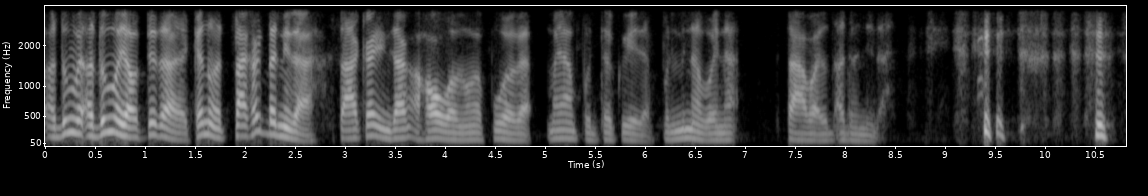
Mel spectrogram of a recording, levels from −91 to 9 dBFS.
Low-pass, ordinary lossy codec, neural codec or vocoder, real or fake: 3.6 kHz; none; none; real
